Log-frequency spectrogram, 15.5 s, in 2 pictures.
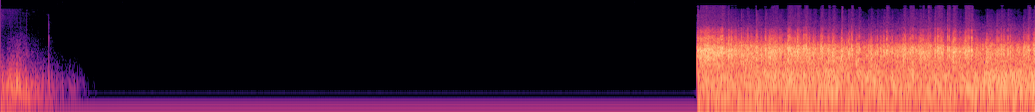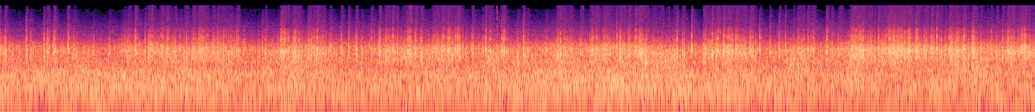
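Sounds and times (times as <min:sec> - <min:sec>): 
rain in a storm: 0:05.2 - 0:15.5
wind in a storm: 0:05.2 - 0:15.5.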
